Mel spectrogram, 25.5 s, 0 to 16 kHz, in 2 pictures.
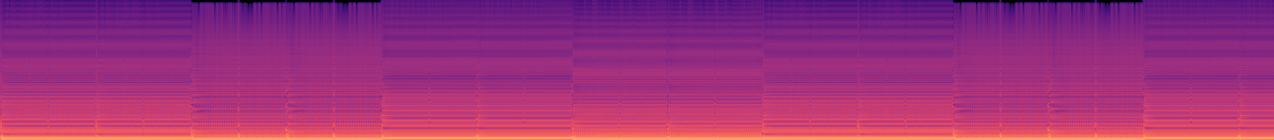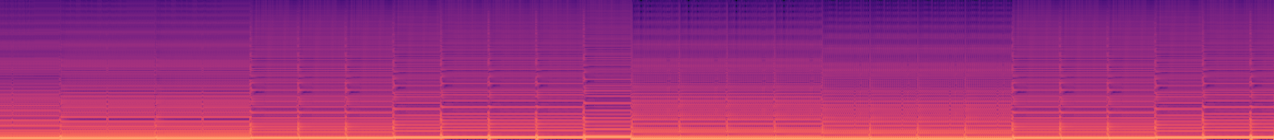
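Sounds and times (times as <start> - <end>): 
bass drop: 0.0 - 25.4.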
